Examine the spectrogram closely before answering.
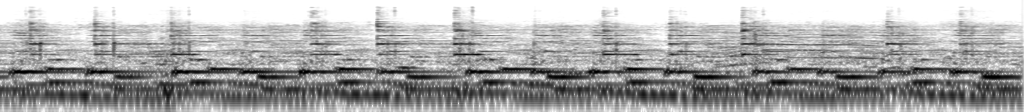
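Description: Music: a repeating melodic figure of short plucked or struck notes over a steady percussive beat.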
